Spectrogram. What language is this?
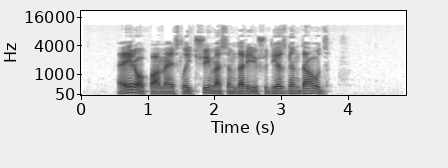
Latvian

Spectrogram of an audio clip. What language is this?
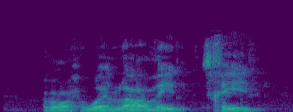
Kabyle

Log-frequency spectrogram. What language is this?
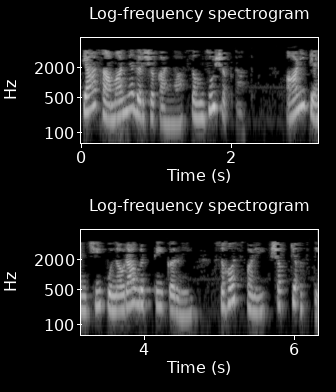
Marathi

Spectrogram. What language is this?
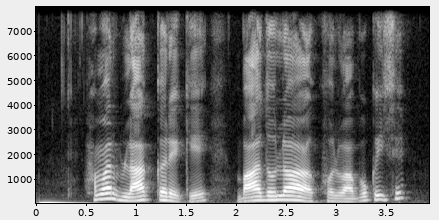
Chhattisgarhi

